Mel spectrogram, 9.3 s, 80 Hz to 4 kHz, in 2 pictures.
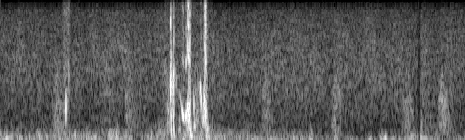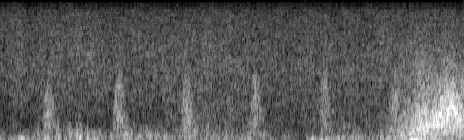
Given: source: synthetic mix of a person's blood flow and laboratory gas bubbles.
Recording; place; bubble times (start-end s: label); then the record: Doppler ultrasound of blood flow; subclavian vein
0.63-0.70 s: bubbles
1.64-2.13 s: bubbles
From the record:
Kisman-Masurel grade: 221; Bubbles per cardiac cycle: several, 3 to 8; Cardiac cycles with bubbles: 10 to 50%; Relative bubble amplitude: barely perceptible (0.100 to 0.250); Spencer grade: 2 (many but less than half of the cardiac periods contain bubble signals, singularly or in groups); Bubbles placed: anywhere in the cardiac cycle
